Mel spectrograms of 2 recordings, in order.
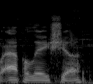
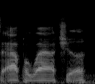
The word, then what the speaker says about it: Appalachia: I got into Fallout 76 lately, and it takes place in West Virginia, so Appalachia, which they, of course, being from West Virginia, they pronounce it as Appalachia.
